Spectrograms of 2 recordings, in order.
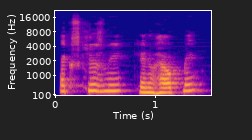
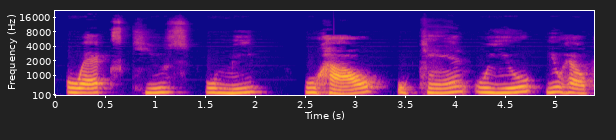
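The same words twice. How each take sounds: First: "Excuse me, can you help me?" run together as one connected question; "Excuse me, can you help me?" in one flow, no gaps between words; whole phrase joined. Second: "excuse", "me", "how", "can", "you", "help" each said as a separate item; words separated. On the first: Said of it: "Você vai pelo contexto inteiro". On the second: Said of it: "tudo separado". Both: Shown as a demonstration.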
